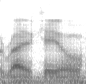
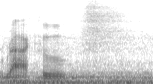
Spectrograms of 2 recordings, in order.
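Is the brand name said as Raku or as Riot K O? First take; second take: Riot K O; Raku. First: The name is said as 'Riot' plus letters K-O. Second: The name is said as two syllables, 'Raku'. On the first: This follows how the name looks written. "I always call it Riot K O" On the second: This is the proper way to say the name. "I think the pr- proper way is to call it uh, Raku"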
